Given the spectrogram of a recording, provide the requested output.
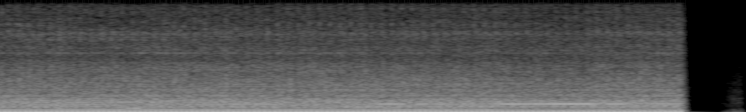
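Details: Small engine started with the choke out after an air cleaner install, low fuel showing in the filter: steady, even low chug with no knocks or misses, then a clean shutoff; hard start is fixed; normal idle.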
